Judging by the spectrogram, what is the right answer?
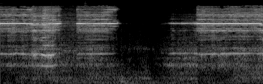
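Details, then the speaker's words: Citroen Jumper van jacked up, wheel turning: piercing high steady squeal cutting out briefly and returning, brake pads squealing on disc; before fitting new Bosch discs. Cause not confirmed. "вот такой звук издает такую мелодию классные назад кажись все серет ну как электричка блин"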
